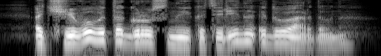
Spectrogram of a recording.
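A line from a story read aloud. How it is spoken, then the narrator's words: Soft whisper. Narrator (Russian): Павел тихо прошептал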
